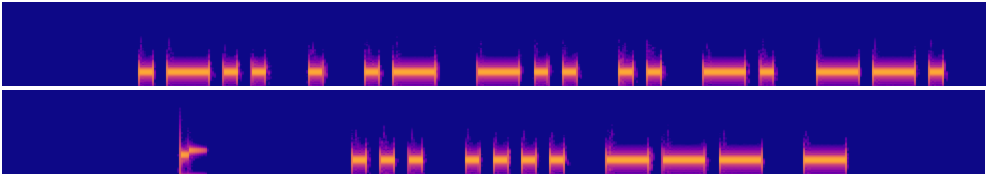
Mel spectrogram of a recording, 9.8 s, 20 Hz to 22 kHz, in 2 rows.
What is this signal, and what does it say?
Morse code, heard as a keyed tone, about 17 wpm, 700 Hz. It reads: LEADING SHOT
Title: Sentences from Top 1100 Words - New Word Drill Alt - 17wpm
